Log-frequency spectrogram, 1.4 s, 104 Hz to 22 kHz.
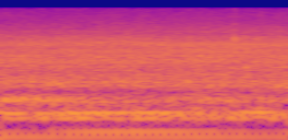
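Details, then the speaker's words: Victron Multiplus-II inverters charging SOK 48V server rack batteries in a 120/240V split-phase home backup: steady low hum with fixed tones from cooling fans running full bore under heavy charging, normal. "you're the fans but that's only when they're you know going full bore"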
